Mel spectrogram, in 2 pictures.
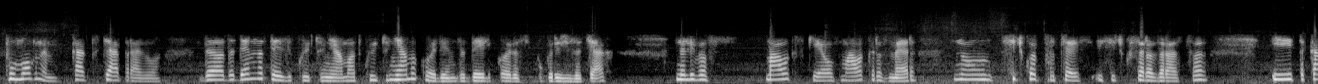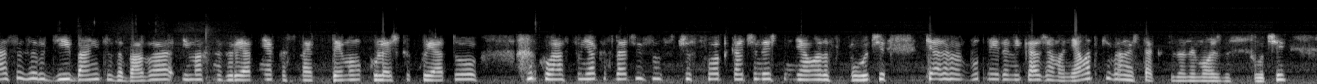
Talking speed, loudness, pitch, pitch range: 200 wpm, -17 LUFS, 215 Hz, 180-235 Hz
